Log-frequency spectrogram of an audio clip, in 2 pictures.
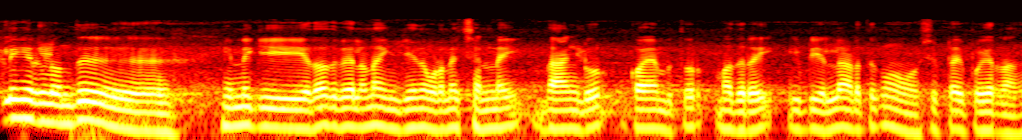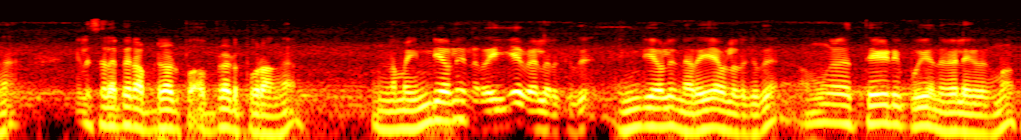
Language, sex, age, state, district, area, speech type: Tamil, male, 30-45, Tamil Nadu, Thanjavur, rural, spontaneous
